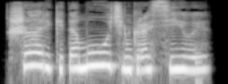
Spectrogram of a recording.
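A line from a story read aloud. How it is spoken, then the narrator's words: Sighing. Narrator (Russian): вздохнула Маша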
